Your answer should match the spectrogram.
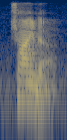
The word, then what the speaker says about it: China: The first one is China, Turkey. That's where the first syllable is emphasized more. It just sounds louder because we emphasize it more.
